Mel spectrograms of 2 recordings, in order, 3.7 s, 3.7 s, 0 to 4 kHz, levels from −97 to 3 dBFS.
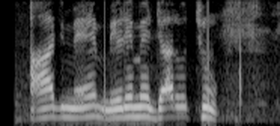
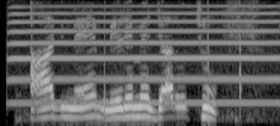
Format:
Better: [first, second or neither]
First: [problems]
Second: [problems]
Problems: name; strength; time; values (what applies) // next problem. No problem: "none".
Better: first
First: none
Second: background sound (Trumpet); 7 dB below the speech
